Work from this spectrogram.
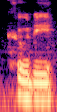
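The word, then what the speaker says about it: Ncuti: I think it's Kuti. I Kuti, think the N is silent. Okay, Kuti Gatwa.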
